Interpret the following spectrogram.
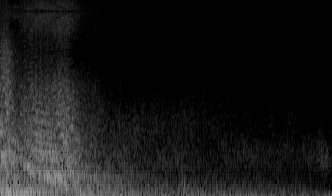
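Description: End-card sound effect: a sweep that falls in pitch during the first second, then fades away over about three seconds.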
